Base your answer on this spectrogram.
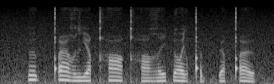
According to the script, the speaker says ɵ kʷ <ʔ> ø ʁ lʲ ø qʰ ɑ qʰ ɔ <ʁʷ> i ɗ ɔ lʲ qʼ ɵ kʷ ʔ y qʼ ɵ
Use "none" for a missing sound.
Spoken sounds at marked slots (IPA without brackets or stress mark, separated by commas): qʼ, ʁ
